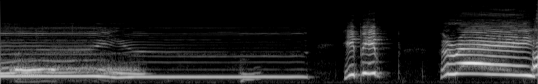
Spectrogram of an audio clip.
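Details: On its third birthday, a dog "sings" along with people singing happy birthday, howling in long, steady, tuneful notes, then giving short rising yowls amid voices.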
